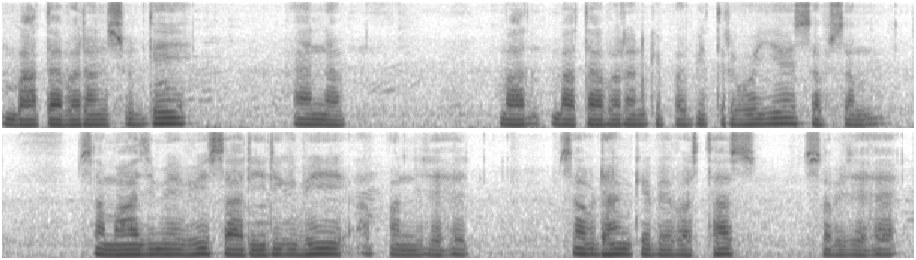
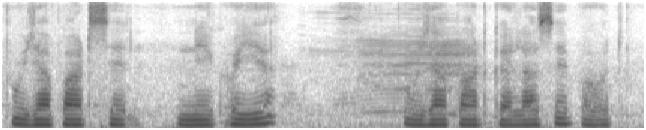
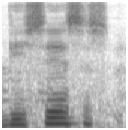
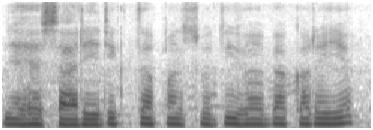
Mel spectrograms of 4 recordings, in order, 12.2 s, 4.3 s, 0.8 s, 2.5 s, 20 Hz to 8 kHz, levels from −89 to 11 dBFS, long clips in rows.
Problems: background sounds at intervals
